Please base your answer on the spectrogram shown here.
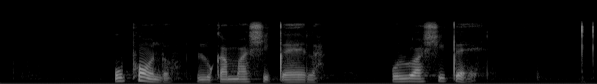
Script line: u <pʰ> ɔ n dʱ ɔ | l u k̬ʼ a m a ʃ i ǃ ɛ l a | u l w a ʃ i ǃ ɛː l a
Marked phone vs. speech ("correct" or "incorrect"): correct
